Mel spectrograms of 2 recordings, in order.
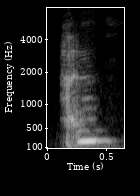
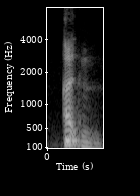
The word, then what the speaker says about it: Hutton: I feel like it's like missing the H when people do that. It's Yeah, like Utton, right? yeah. My mom and dad, like every time that they hear like the announcer say Hutton, they're always like, "Where's the T's?"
